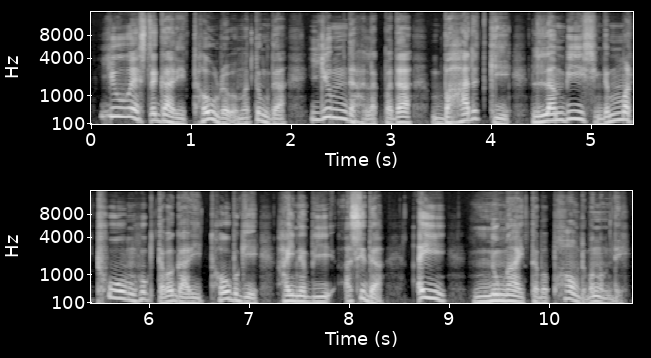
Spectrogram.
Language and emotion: Manipuri, disgusted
